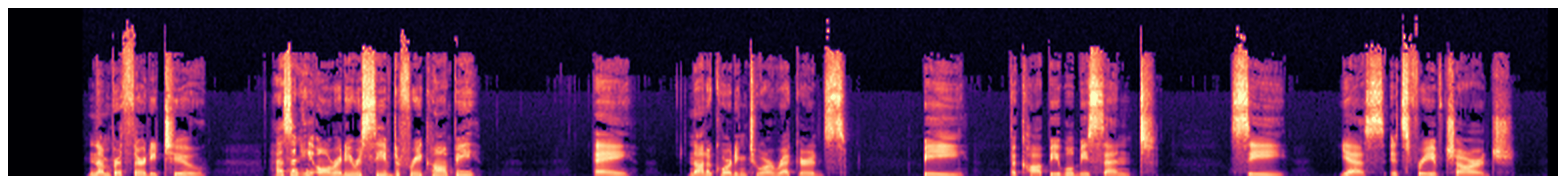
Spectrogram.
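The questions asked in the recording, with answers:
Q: Hasn't he already received a free copy?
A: A: Not according to our records.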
